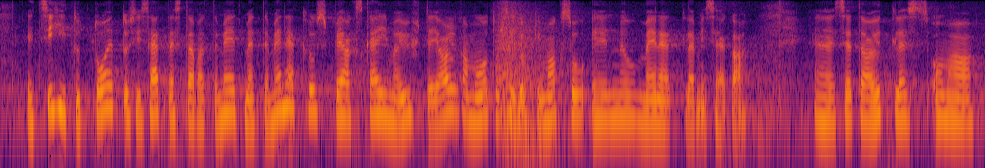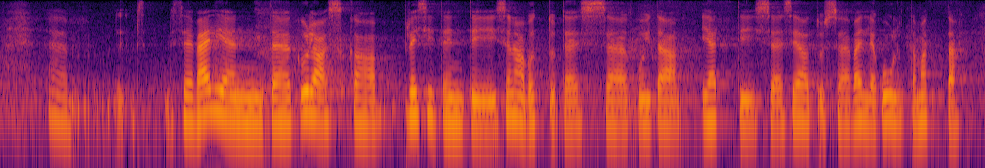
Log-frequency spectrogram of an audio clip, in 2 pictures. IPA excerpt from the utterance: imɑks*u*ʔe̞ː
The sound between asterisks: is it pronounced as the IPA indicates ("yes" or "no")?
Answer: yes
